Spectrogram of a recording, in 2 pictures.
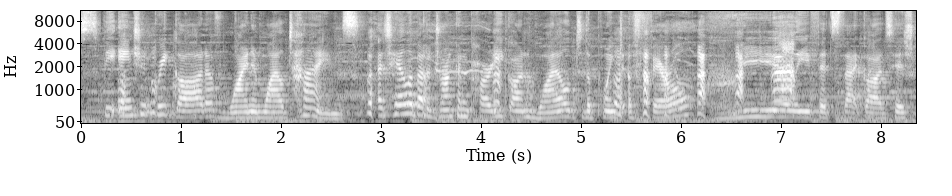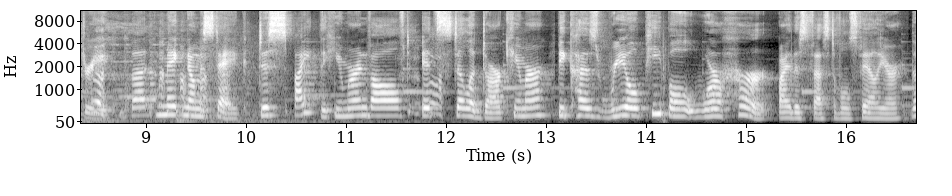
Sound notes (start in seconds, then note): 2.8 male laughter; 5.3 mad male laughter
